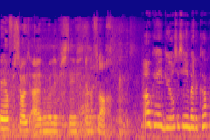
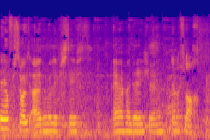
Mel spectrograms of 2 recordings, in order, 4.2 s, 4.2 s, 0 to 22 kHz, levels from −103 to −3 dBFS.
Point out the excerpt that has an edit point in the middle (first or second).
first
